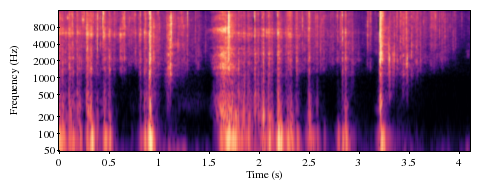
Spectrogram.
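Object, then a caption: Bar of soap. A metal blade scrapes a solid green bar of soap, making a quick run of crisp, crackly scrapes and crumbly cuts. The sound has a low thud underneath and bright, brittle edges, and each stroke stops short with almost no ring.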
